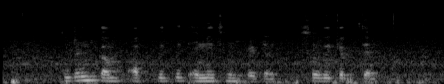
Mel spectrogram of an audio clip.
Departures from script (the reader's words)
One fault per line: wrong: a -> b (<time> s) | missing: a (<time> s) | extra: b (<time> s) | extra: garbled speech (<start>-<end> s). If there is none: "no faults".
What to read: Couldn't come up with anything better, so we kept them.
extra: with (1.8 s)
